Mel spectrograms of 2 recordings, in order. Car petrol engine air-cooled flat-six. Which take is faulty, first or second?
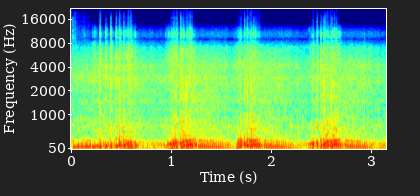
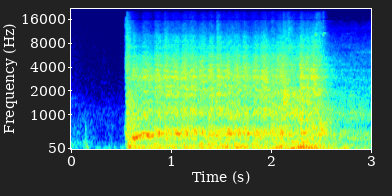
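second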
